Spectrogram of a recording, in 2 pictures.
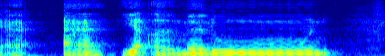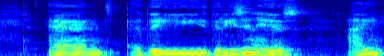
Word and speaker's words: يعملون: First mistake is truncating the pronunciation of the Ain when it is sakina, when it has sukun. Example, يعملون, يعملون. This is wrong. The right way of pronouncing it is يعملون.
